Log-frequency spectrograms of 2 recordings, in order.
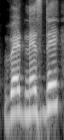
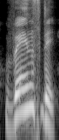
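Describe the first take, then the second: First: "वेडनेसडे" in three parts, wed-nes-day; fully sounded version. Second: "वेंसडे" in two parts, wens-day; shortened version. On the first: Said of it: "या तो sound निकालो". ("वेडनेसडे" में ड बोलते हुए, तीन हिस्सों में) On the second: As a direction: drop the middle D in "वेंसडे". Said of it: "या तो बोलो आप इसको". ("वेंसडे" छोटा करके, बिना ड के) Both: Shown as a demonstration.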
